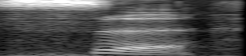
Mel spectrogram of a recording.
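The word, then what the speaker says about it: 四: as I know because it's pronounced similar to the word which means to die so just like in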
